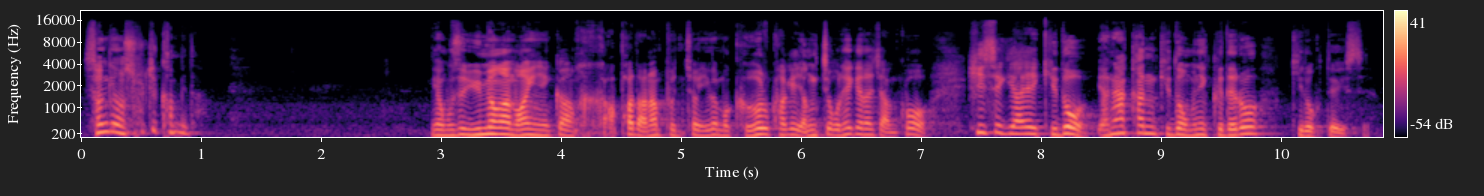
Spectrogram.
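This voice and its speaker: A man's voice: high voice, lively intonation, fast talker. A male pastor preaching a sermon at a midweek prayer service, talking conversationally and asking his congregation many questions. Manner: acts out pleading prayers in a hushed, softened voice.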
